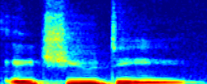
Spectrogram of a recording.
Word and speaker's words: Har: So the Har is actually pronounced H-U-D, like Hud. So this mantra will actually sound like Hud, Hare, Hari, Wahe, Guru.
